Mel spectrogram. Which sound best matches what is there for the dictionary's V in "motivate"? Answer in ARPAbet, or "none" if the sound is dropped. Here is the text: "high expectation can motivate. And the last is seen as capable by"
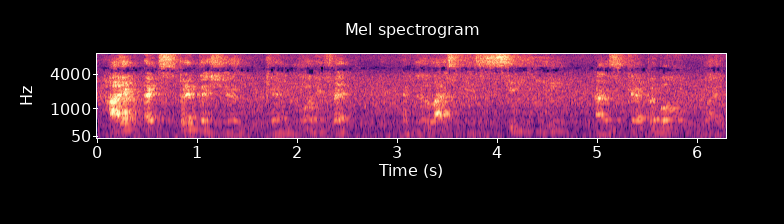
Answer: F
